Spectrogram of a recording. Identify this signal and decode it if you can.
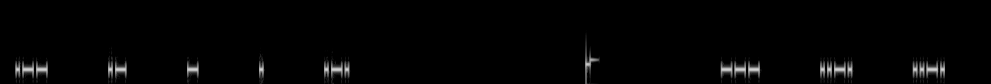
Morse code, heard as a keyed tone, about 35 wpm, spaced as for 12 wpm, 690 Hz. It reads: WATER OFF
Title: 6x Character Spacing - Top 300 Words - 35wpm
